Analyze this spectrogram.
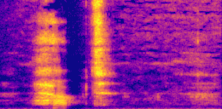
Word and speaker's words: hopped: So we must repeat the last consonant to keep the original sound hop. We write hopped, and we pronounce it hopped, hopped, hopped.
